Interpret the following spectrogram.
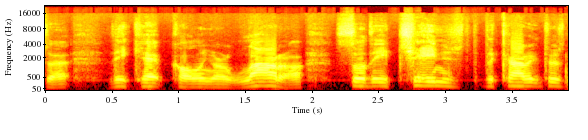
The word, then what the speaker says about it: Lara: literally spelled or no it's literally spelled L A R A which is pronounced Lara there's a [ __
